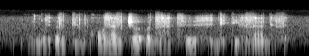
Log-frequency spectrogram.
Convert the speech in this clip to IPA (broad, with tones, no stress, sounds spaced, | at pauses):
pʰ o̤˩˧ d w e̤˩˧˩ ʔ ɘ˩˧ z tʲ o̤˥˧ d kʰ ɔ˩˧ z æ˩˧ z t͡ʃ əː˩˧˩ ʔ ə˥˧ d z æ̤˩˧˩ t͡sʰ yː˩˧˩ h e̤˩˧˩ dʲ æ̤˩˧˩ tʲ j ɛ̤˩˧˩ z æ˩˧ d e̤˩˧ s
